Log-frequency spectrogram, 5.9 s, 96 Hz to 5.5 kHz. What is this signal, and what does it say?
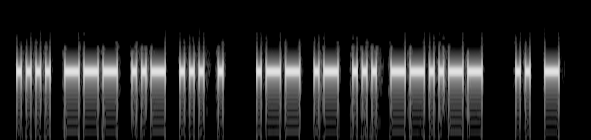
Morse code, heard as a keyed tone, about 25 wpm, 700 Hz. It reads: HOUSE WAS, IT
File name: Pinocchio / Pinocchio ch3 25 25 ik1hge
